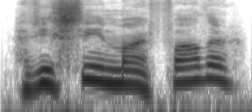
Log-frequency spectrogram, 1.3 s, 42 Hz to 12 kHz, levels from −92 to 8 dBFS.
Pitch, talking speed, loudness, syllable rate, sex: 180 Hz, 235 wpm, -15 LUFS, 5.8 syllables/s, male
